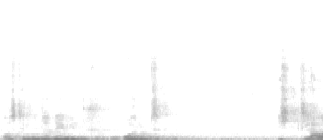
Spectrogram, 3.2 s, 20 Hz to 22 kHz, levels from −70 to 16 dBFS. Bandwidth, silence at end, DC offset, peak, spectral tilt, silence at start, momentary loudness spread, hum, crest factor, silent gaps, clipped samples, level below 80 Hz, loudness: 14.5 kHz; 0 s; under 0.1%; -24 dBFS; -7 dB/octave; 0 s; 21 LU; none; 14 dB; none; under 0.1%; -64 dBFS; -39 LUFS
